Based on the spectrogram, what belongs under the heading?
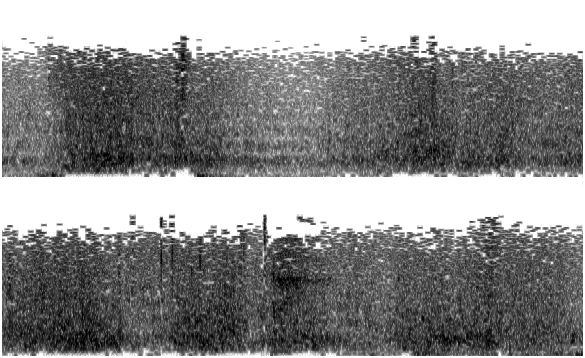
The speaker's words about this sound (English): How about some water sounds? Anyone like water out there? There we go. There's some water sounds coming on.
